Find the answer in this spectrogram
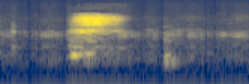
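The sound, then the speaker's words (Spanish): A dog lets out a single sharp, breathy huff through its nose, short, followed by a faint softer breath in otherwise quiet surroundings. “También acá mi perro, síganlo en su Instagram y Facebook.”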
